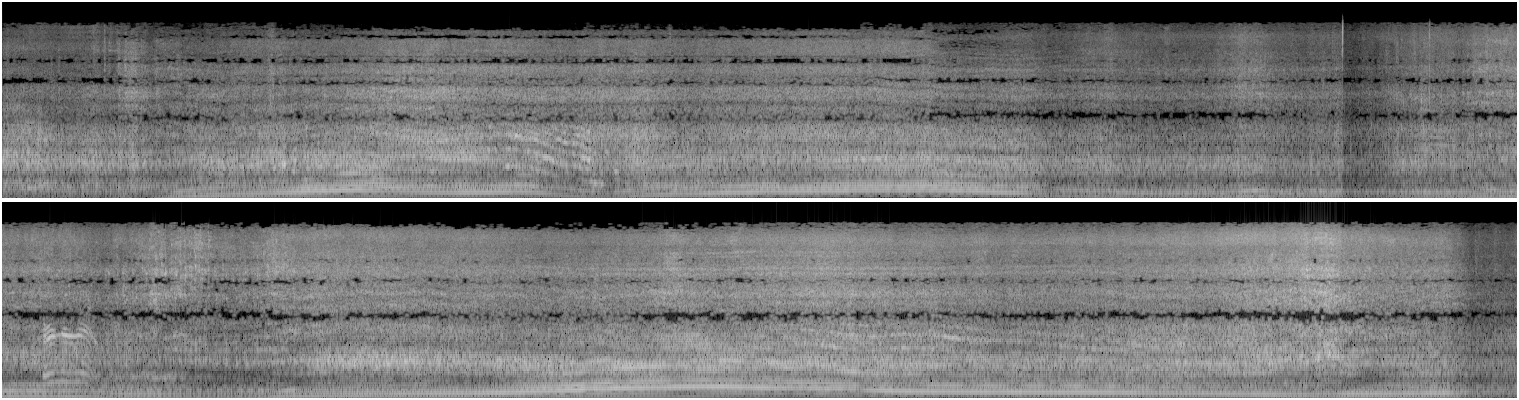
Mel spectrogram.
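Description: Small truck's engine revving up and easing off again and again, its pitch climbing and falling several times as it drives along, passing close by about halfway through.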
